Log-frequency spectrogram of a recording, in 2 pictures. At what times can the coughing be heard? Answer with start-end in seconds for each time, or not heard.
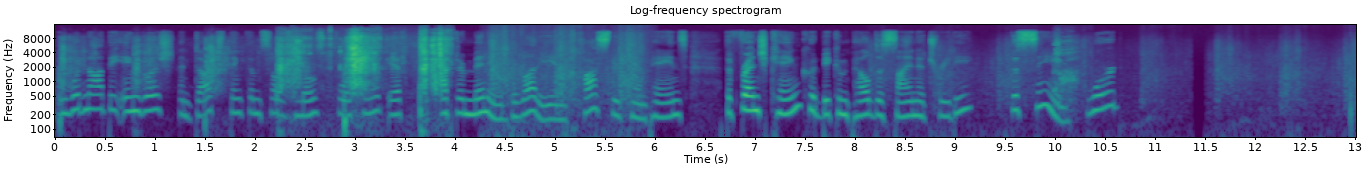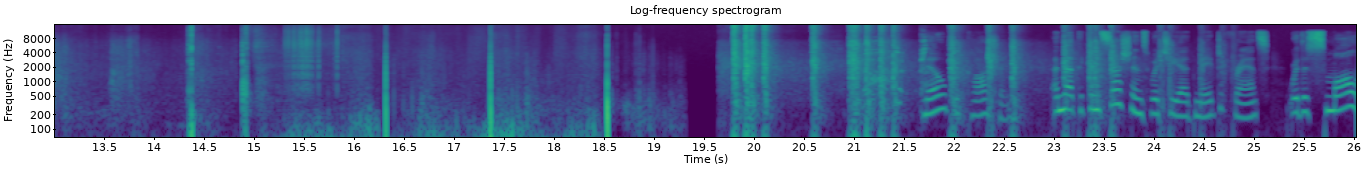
9.8-10.2, 20.6-21.9.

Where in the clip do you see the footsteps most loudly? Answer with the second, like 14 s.
3 s.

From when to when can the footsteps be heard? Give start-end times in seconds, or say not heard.
0.0-6.0, 8.0-18.6.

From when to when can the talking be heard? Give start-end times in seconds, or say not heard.
0.0-10.7, 21.6-25.9.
